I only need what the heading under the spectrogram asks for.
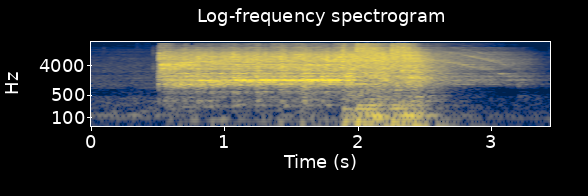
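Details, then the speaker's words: Mitsubishi Evo 9 built engine, new turbo setup, first start with TPS and new 5-bar MAP sensor not yet set: catches at once with a harsh, very loud raw roar and brief rev through an open downpipe, no exhaust fitted. "out it's going to be open down it's yeah that sounds loud that is super loud dude"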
